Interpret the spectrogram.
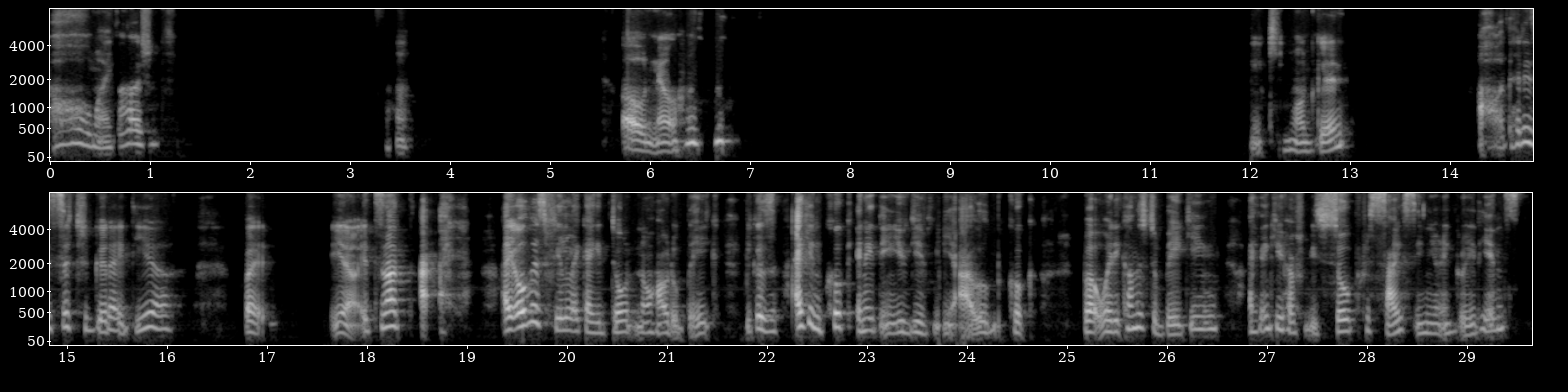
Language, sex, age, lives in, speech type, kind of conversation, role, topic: English, female, 50-54, United States, conversation, unstructured, none, How did you first become interested in your favorite hobby?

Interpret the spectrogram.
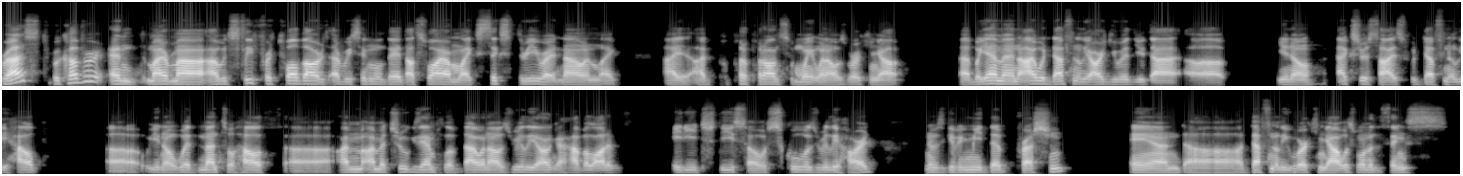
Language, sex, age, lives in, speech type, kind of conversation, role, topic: English, male, 25-29, United States, conversation, unstructured, none, How do you think exercise affects your energy levels?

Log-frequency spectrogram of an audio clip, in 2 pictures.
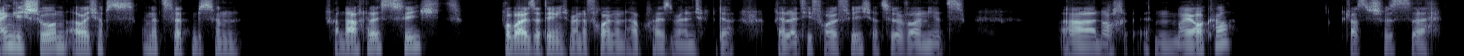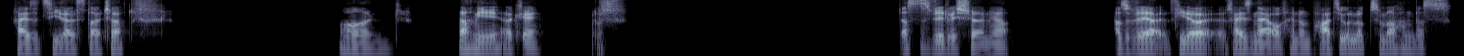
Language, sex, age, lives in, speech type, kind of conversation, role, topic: German, male, 25-29, Germany, conversation, unstructured, none, Welche Vorteile hat es, neue Länder zu entdecken?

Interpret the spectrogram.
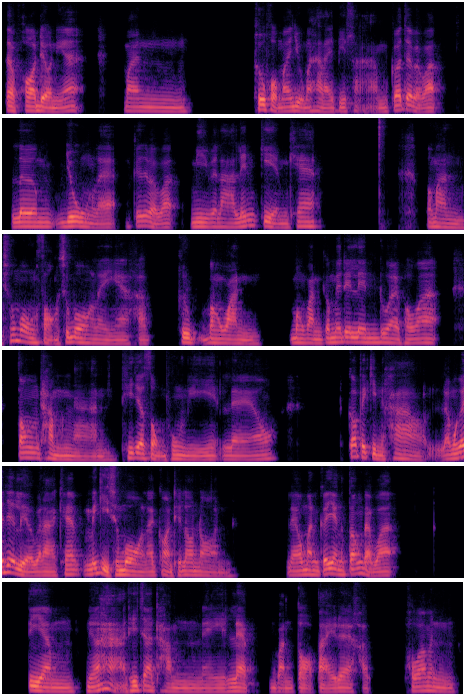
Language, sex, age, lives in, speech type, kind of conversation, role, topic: Thai, male, 20-24, Thailand, conversation, unstructured, none, คุณชอบทำกิจกรรมอะไรในเวลาว่างมากที่สุด?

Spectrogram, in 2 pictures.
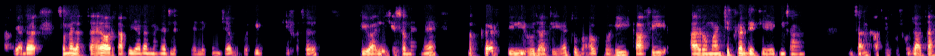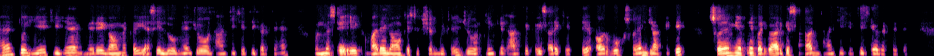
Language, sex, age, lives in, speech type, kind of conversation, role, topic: Hindi, male, 20-24, India, conversation, unstructured, none, आपका सबसे यादगार और प्रेरणादायक अनुभव क्या है?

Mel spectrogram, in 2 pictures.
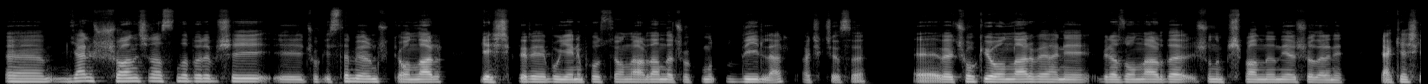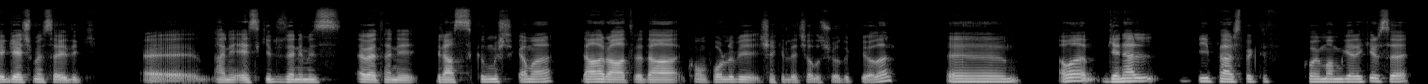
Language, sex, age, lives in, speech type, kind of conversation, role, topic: Turkish, male, 30-34, Bulgaria, conversation, advice, user, Duygularımı daha iyi nasıl fark edip ifade edebilirim?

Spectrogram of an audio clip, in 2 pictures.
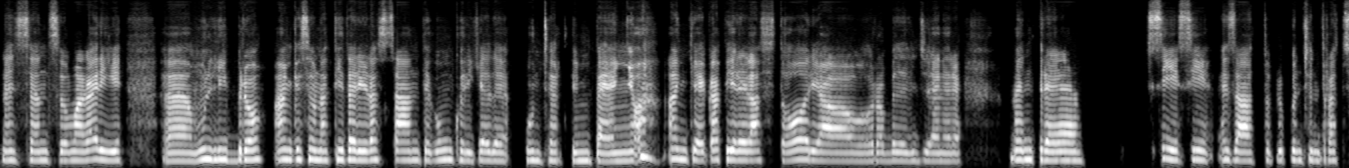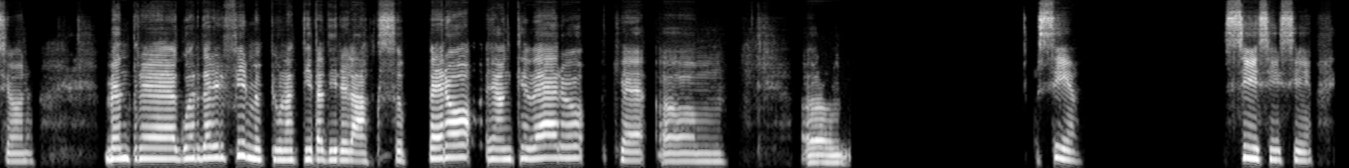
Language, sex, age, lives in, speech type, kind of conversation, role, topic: Italian, female, 20-24, Italy, conversation, unstructured, none, Preferisci leggere un libro o guardare un film?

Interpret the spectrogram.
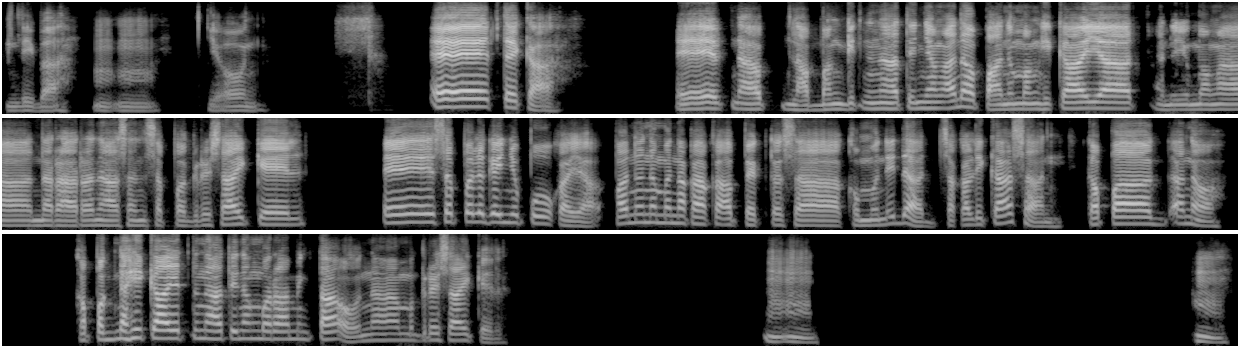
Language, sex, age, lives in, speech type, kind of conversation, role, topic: Filipino, male, 40-44, Philippines, conversation, unstructured, none, Paano makatutulong ang pagre-recycle sa pagbabawas ng basura?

